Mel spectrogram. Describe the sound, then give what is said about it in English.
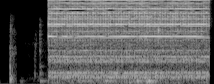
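A telephone rings for an incoming caller with a bright, sustained electronic tone full of steady high harmonics, starting abruptly after a couple of faint soft thuds and holding loud for about a second and a half. “Let's get our next caller, please.”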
